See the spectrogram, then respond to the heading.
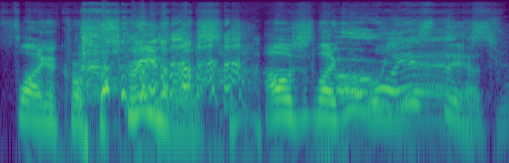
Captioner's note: everyone laughing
